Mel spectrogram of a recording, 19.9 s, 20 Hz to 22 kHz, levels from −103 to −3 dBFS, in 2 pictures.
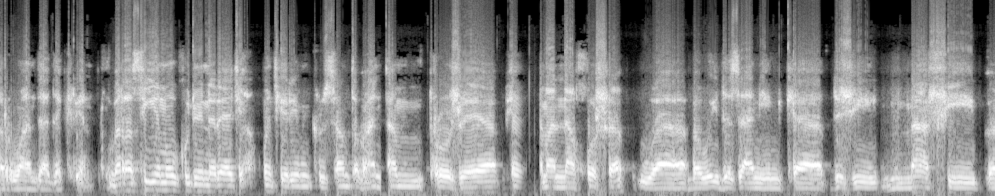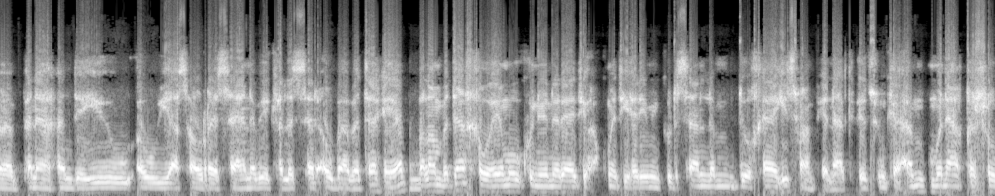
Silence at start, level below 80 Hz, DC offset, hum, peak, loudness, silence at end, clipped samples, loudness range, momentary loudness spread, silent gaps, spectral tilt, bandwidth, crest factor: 0 s; -42 dBFS; under 0.1%; none; 0 dBFS; -5 LUFS; 0 s; 9%; 1 LU; 5 LU; none; -2 dB/octave; over 20 kHz; 6 dB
